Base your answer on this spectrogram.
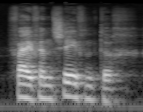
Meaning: seventy-five
- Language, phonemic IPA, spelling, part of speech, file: Dutch, /ˈvɛi̯fənˌseːvə(n)təx/, vijfenzeventig, numeral, Nl-vijfenzeventig.ogg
